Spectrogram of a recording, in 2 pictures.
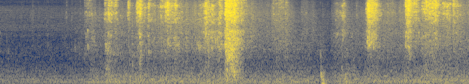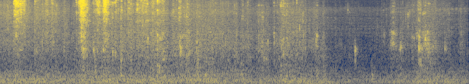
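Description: A thin plastic sheet crinkles and rustles in someone's hands.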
